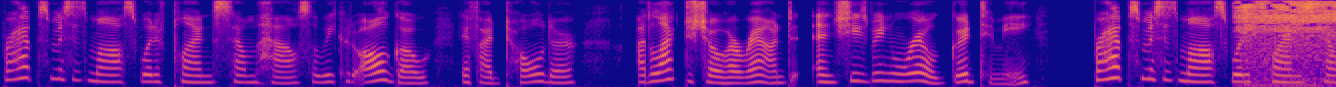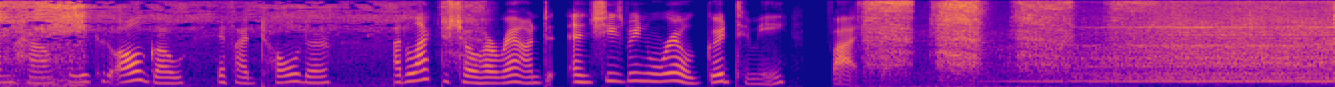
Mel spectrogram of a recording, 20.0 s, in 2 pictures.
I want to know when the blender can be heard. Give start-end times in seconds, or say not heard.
17.2-20.0.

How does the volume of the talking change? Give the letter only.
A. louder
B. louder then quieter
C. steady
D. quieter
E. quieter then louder
A.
